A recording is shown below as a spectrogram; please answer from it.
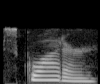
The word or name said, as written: squatter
